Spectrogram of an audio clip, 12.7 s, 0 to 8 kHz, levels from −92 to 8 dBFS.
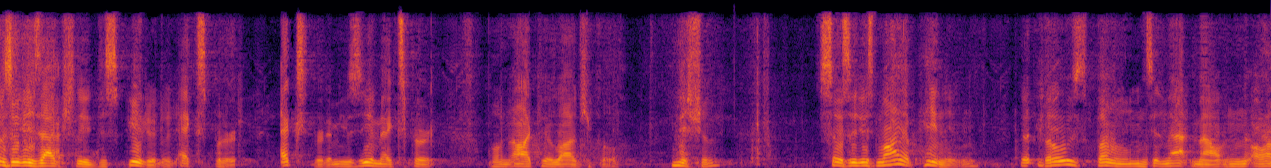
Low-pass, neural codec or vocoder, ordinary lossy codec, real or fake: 7.2 kHz; codec, 16 kHz in and 24 kHz out, 1.1 kbps, FireRedTTS-2 codec; AAC, 48 kbps; fake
